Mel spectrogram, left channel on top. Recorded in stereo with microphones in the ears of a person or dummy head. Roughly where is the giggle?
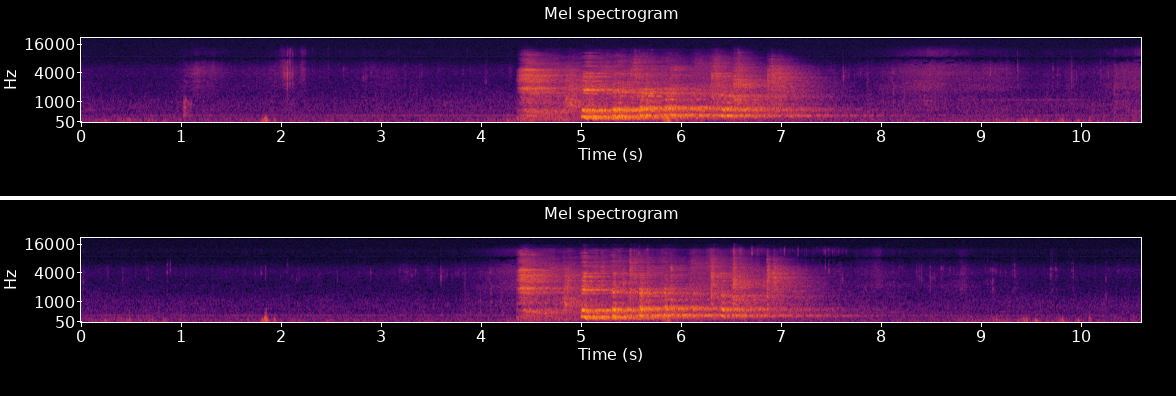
Right.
